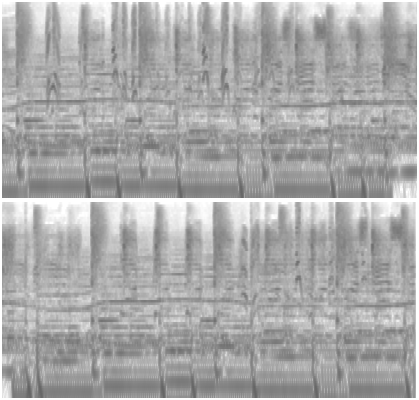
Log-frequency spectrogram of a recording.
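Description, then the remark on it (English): Rapid DJ turntable scratches cut back and forth in quick rhythmic bursts over a steady, loud beat with a heavy bassline, pausing briefly midway before the scratching resumes. “Yo, fall back and let the cuts breathe for a second, man.”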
